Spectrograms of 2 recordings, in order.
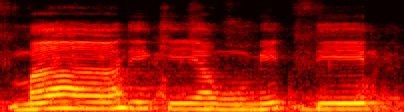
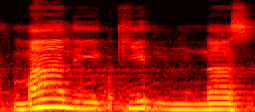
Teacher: Ma-nya 2 harokat, maliki yaumiddin. Itu artinya yang menguasai. Tapi kalau ma dalam Quran surah An-Nas, qul a'udzu birabbin nas malikin nas, ma-nya 1 harokat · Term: panjang pendek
